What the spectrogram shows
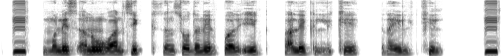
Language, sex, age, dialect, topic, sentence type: Magahi, male, 25-30, Northeastern/Surjapuri, agriculture, statement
